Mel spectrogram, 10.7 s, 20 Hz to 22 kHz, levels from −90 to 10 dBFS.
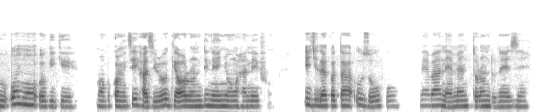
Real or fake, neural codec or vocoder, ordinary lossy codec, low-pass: real; none; none; none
